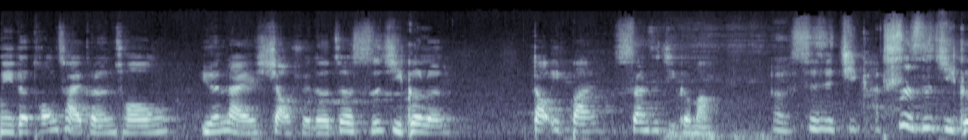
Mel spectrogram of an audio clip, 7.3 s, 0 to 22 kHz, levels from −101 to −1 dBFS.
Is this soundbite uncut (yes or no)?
yes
